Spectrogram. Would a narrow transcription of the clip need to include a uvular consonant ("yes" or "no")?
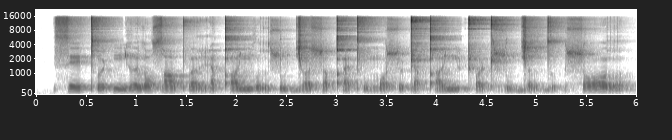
yes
